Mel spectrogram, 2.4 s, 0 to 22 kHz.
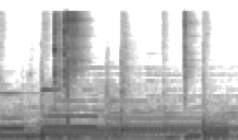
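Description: A few sharp metallic clicks from the hand-worked action of a partly reassembled Colt 1878 double-action revolver, whose trigger guard is not sitting where it should, over steady background music.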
